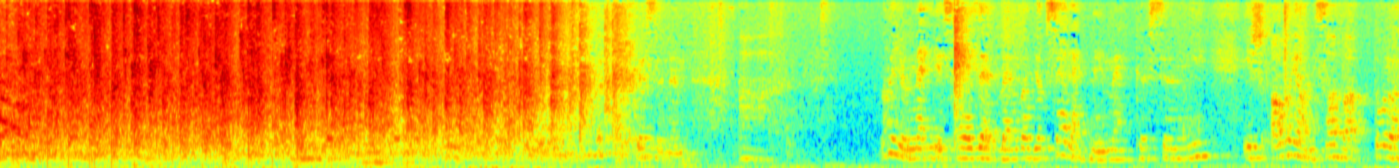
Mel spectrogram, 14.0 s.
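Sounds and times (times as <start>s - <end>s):
crowd applause: 0.0s - 6.4s
speech: 10.4s - 13.9s.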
